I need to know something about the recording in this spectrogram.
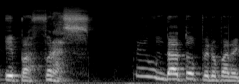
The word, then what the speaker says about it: Epafras: En español, como está escrito en la Biblia, debiera pronunciarse Epafras. Pero en el original, la tilde está al final, en la última sílaba. Entonces se pronuncia Epafras.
